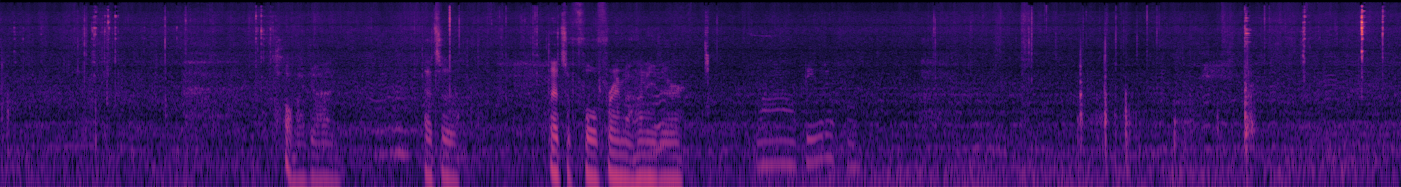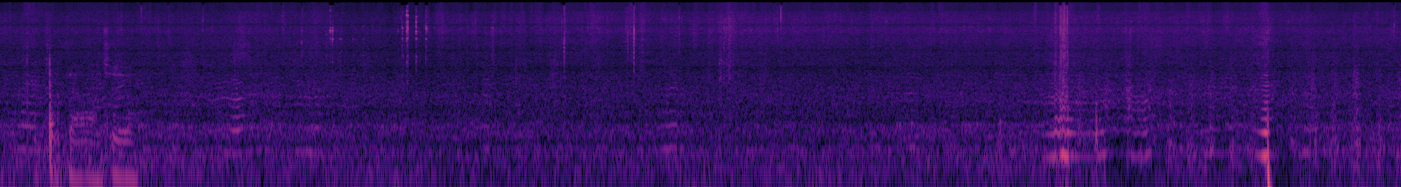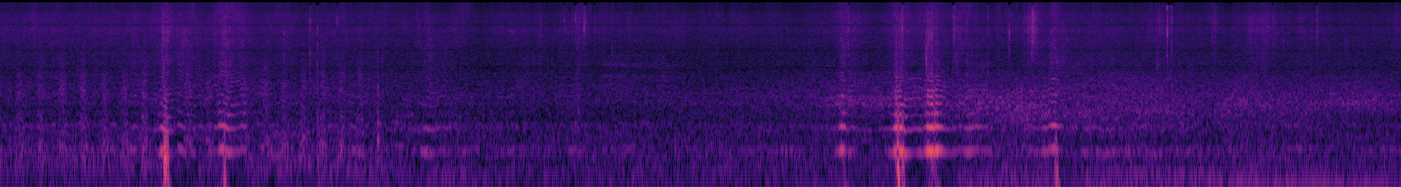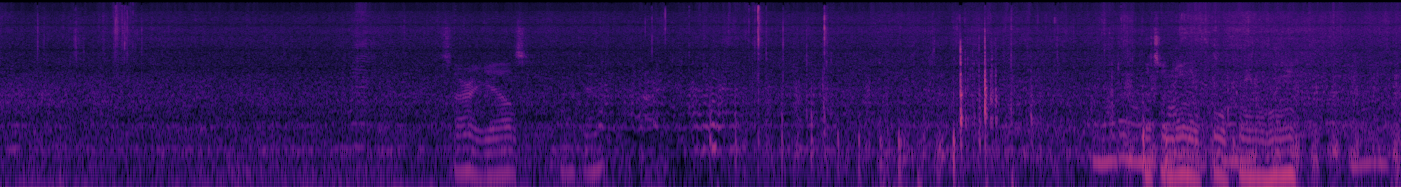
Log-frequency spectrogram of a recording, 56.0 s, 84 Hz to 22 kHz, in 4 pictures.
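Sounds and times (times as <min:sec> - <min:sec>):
honeybees buzzing: 0:00.0 - 0:56.0
sharp knocks on hive: 0:14.4 - 0:14.7, 0:50.0 - 0:52.5.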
